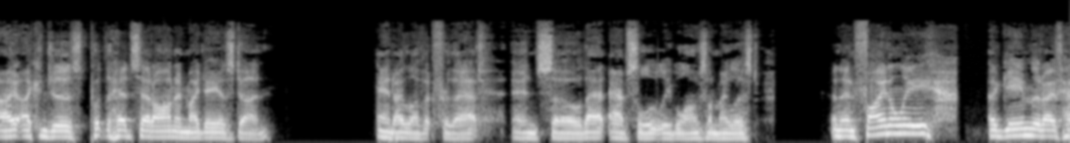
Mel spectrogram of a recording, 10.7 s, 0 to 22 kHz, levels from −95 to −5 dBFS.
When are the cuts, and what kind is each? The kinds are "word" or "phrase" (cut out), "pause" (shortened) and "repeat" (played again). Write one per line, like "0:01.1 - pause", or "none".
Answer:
none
